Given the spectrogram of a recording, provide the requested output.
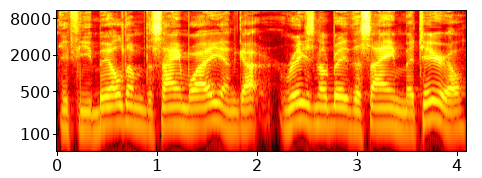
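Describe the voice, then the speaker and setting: A man with an Appalachian accent speaks at a fairly slow pace. His pitch is medium, with ordinary variation. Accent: Appalachian Southern US. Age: 70s. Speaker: guitar builder. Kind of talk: interview. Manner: halting.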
